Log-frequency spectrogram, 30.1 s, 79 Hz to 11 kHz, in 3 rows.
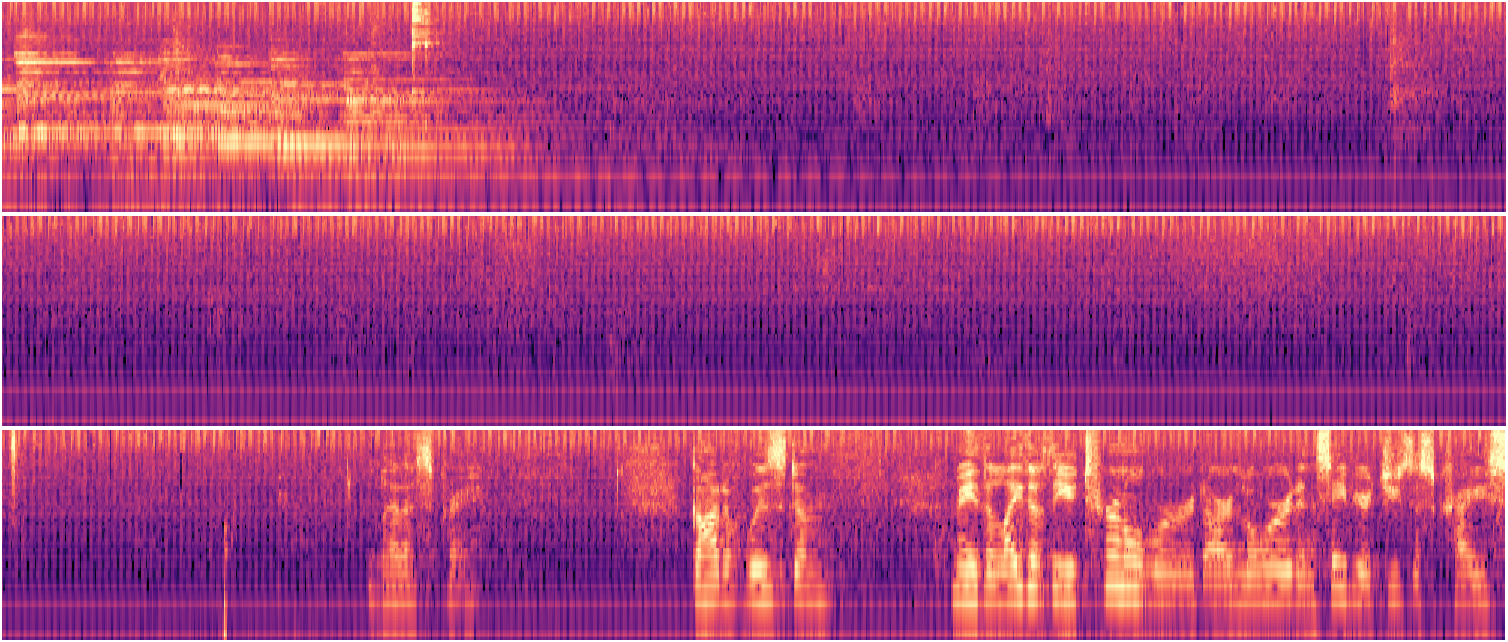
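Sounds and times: hymn accompaniment note: 0.0s - 5.8s
electrical mains hum: 0.0s - 30.0s.

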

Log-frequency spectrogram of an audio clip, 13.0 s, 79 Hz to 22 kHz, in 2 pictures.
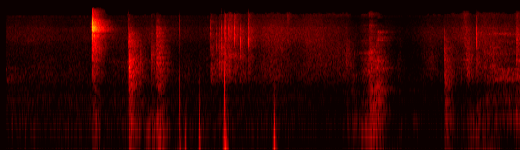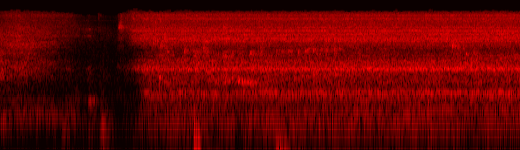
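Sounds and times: soft rustling movement: 3.2s - 4.6s.

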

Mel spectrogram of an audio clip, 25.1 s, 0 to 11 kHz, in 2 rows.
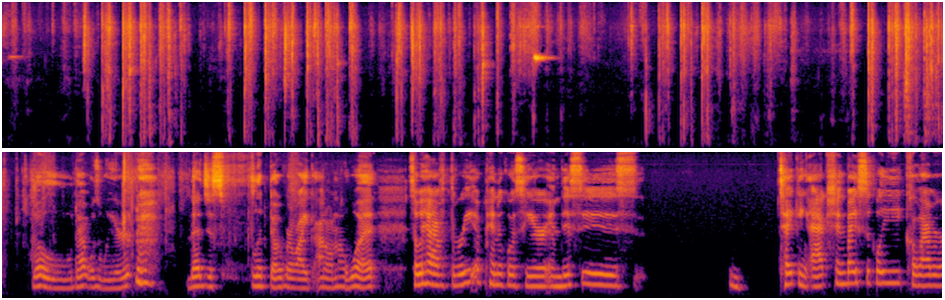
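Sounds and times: cards being shuffled: 0.1s - 13.0s, 14.1s - 14.9s.

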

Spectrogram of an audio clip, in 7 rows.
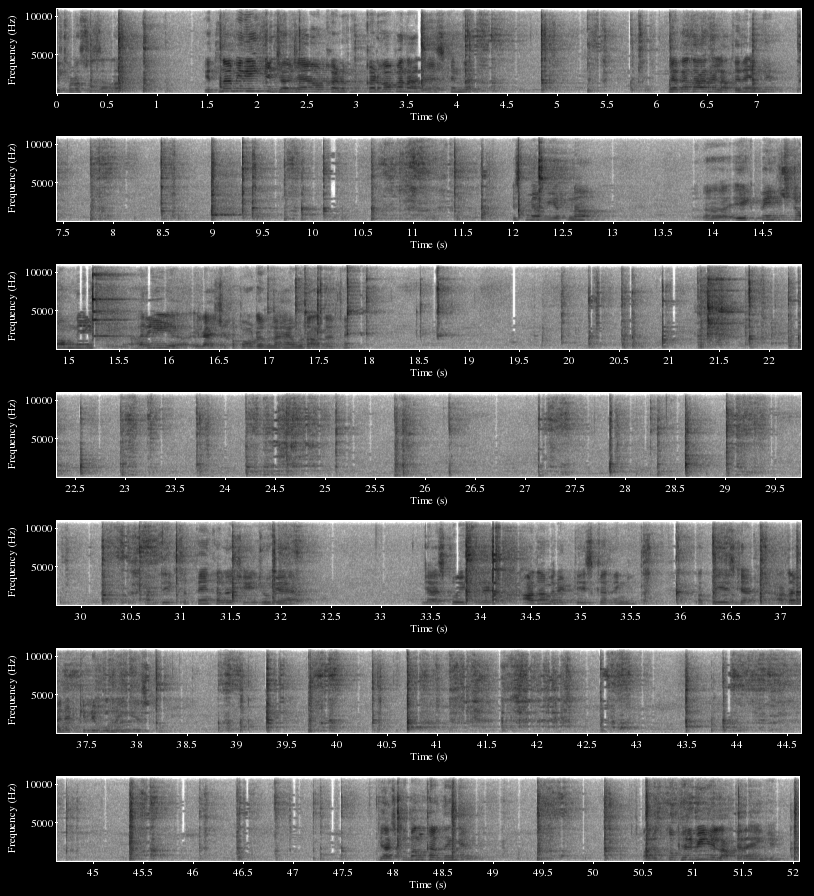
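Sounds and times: skimmer scraping pan: 9.3s - 11.6s, 22.9s - 25.2s, 27.1s - 32.4s, 35.6s - 48.7s, 49.4s - 51.2s.

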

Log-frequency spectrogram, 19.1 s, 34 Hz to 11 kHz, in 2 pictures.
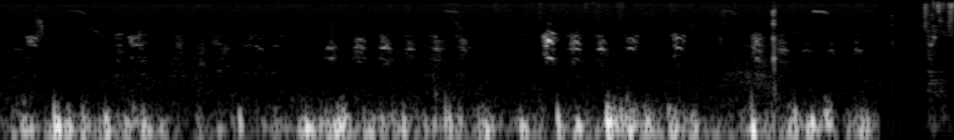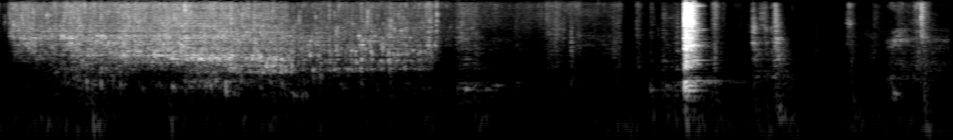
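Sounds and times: milk pouring into metal pan: 9.3s - 14.4s
metal bucket clanking down: 16.4s - 17.4s.

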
